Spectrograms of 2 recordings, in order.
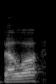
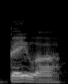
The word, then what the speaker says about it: Bela: in in that trap of saying Bella, but I believe it's wrong because I I have a lot of Hungarian fans who have sent me emails saying that I'm saying it wrong or whatever. And uh so I I believe it is Bela, but I am not Bela Lugosi.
